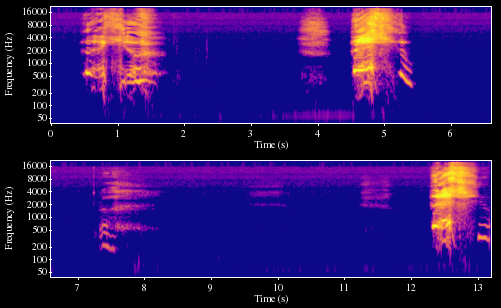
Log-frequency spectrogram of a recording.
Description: Yet more cold sneezes. Some of these are induced, some are not. I feel so grim right now.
